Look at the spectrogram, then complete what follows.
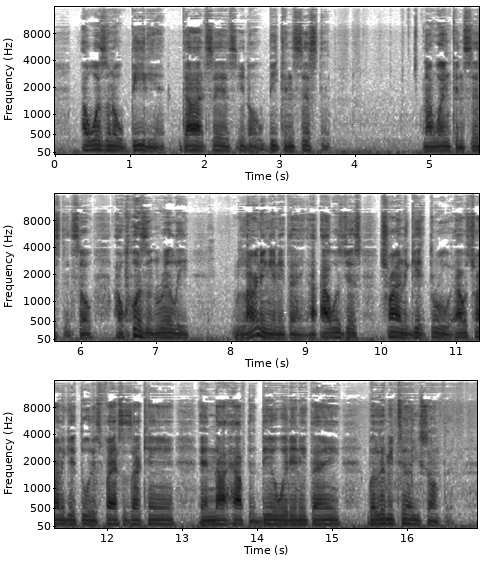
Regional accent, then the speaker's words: Florida, United States; I'm from Florida, so we got some real big oak trees.

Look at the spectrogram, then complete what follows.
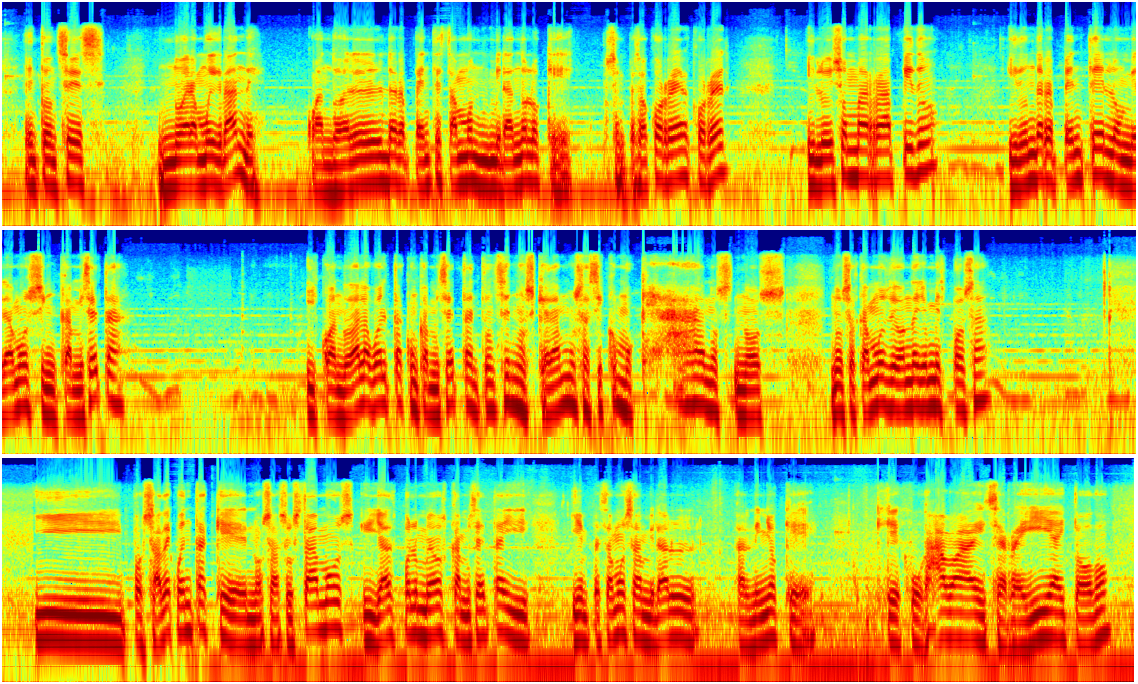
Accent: Guadalajara, Jalisco, Mexico; pasaban en Guadalajara, yo soy de Guadalajara, en 93, creo, 94

